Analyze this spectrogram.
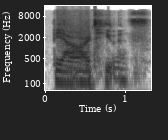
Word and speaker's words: Virtus: V-I-R-T-U-S.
